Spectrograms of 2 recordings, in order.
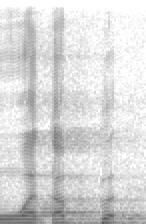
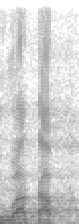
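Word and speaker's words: وَتَبَّ: Perhatikan, tabbat yada abi lahabi watab, dan membacanya nggak boleh watab, harus watab.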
